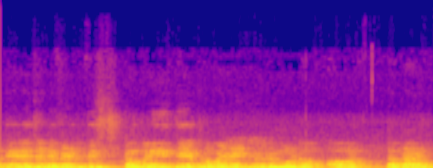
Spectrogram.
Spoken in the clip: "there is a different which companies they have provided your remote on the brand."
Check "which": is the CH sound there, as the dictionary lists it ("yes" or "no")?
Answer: no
